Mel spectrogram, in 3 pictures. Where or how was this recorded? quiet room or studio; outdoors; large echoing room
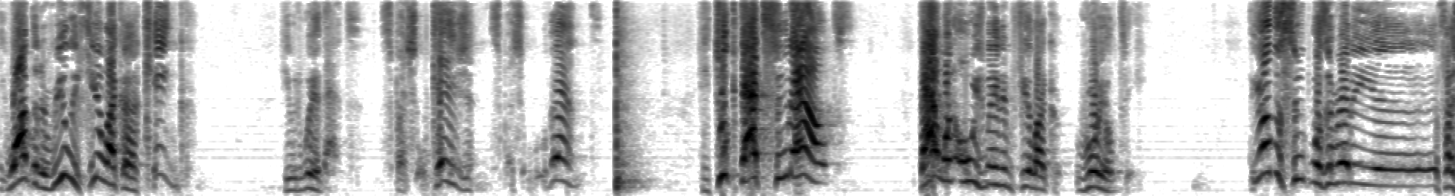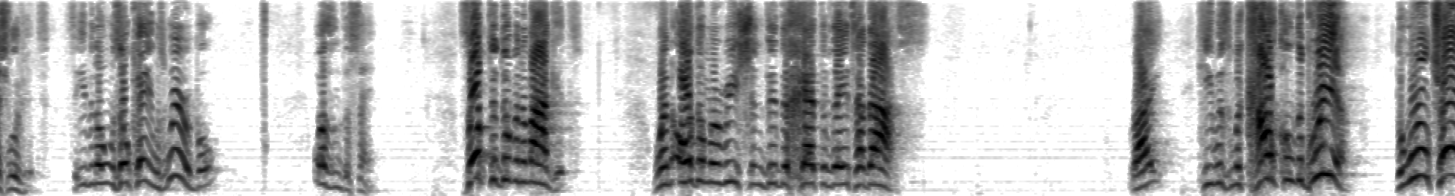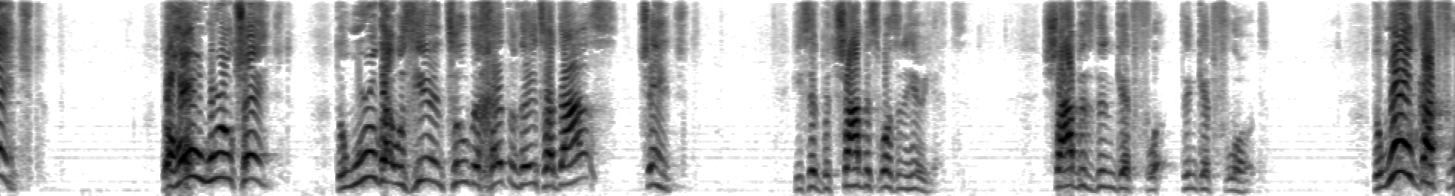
large echoing room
